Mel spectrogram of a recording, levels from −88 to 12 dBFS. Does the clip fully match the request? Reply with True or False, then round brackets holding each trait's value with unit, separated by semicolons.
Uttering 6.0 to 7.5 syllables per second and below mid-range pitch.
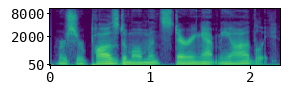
True (6.4 syllables/s; 100 Hz)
